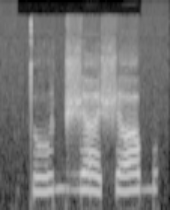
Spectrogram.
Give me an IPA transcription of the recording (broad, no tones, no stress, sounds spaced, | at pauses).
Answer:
t̪ u d͡ʒ ɜ ʃ ʌ b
